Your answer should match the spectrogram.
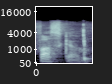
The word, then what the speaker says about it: Fusco: uh no but my it's technically pronounced Fusco but nobody ever says that yeah well I'm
